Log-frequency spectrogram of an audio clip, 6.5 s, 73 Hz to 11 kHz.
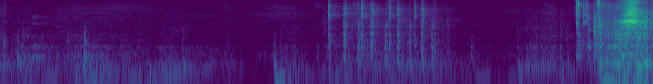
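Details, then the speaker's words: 1985 Mazda RX7 GSL-SE (FB, 13B rotary) cranked for the first time after sitting 24 years, with suspected electrical issues. Slow, uneven, sluggish cranking that speeds up somewhat over time; the battery positive terminal got hot. "You notice that the engine did start spinning a little faster after a while, which was interesting."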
